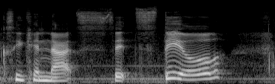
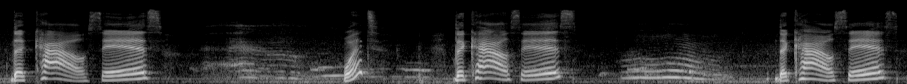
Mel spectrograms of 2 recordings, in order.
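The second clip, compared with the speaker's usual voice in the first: slow, drawn-out rising prompt; sing-song prompt; 6 semitones higher, much slower than usual. Real, not acted. Prompting baby for animal sounds.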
